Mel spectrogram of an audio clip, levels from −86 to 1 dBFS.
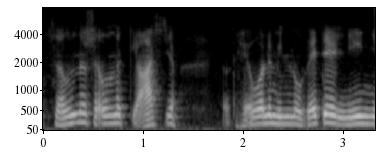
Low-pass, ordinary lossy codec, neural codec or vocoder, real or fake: none; none; codec, 16 kHz, 2 kbps, FunCodec, trained on Chinese and English, 25 frames a second; fake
